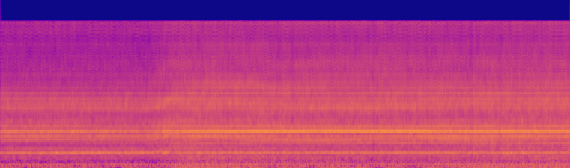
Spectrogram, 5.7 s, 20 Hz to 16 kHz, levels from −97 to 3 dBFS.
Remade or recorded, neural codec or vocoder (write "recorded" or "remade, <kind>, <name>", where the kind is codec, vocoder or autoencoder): remade, vocoder, Vocos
